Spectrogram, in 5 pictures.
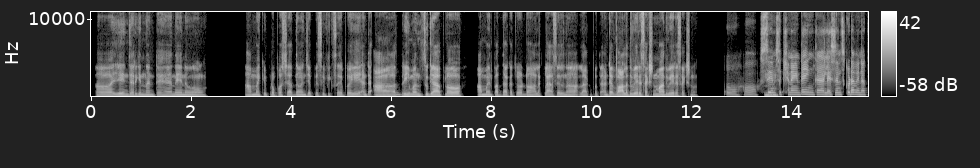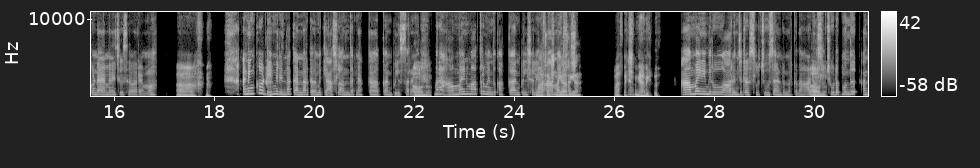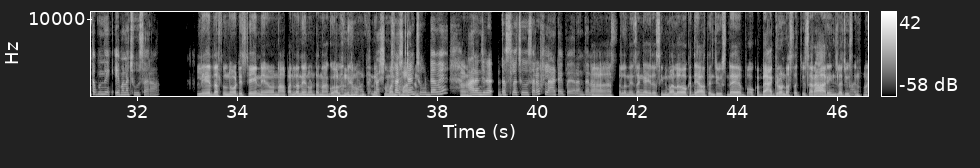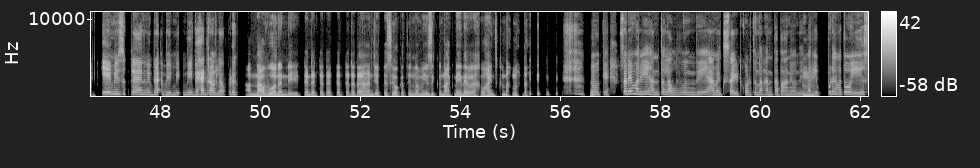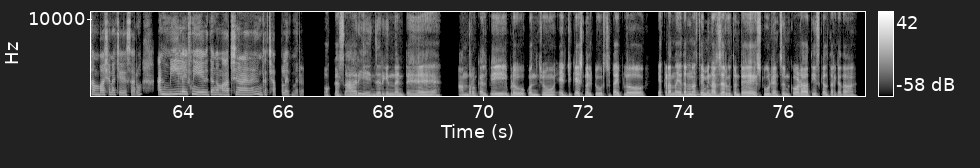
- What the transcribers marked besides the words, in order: in English: "ప్రపోజ్"; in English: "త్రీ మంత్స్ గ్యాప్‌లో"; in English: "క్లాస్"; in English: "సెక్షన్"; in English: "సేమ్"; in English: "లెసన్స్"; chuckle; in English: "అండ్"; in English: "క్లాస్‌లో"; in English: "సెక్షన్"; in English: "ఫస్ట్"; in English: "సెక్షన్"; giggle; in English: "ఆరంజ్ డ్రెస్‌లో"; in English: "డ్రెస్‌లో"; other background noise; in English: "నోటీస్"; laughing while speaking: "గోలలో నేను ఉంటాను"; in English: "ఫస్ట్ ఫస్ట్ టైమ్"; in English: "ఆరెంజ్ డ్రెస్‌లో"; in English: "ఫ్లాట్"; in English: "బ్యాక్‌గ్రౌండ్"; in English: "రేంజ్‌లో"; in English: "మ్యూజిక్ ప్లే"; tapping; in English: "బ్యాక్‌గ్రౌండ్‌లో"; in English: "ఓన్"; humming a tune; laughing while speaking: "వాయించుకున్నాననమాట"; laugh; in English: "సైట్"; in English: "అండ్"; in English: "లైఫ్‌ని"; in English: "ఎడ్యుకేషనల్ టూర్స్ టైప్‌లో"; in English: "సెమినార్స్"; in English: "స్టూడెంట్స్‌ని"
- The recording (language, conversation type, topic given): Telugu, podcast, ఏ సంభాషణ ఒకరోజు నీ జీవిత దిశను మార్చిందని నీకు గుర్తుందా?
